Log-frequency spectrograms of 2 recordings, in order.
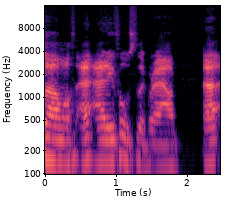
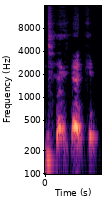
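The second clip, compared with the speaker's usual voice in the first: high short giggle; real giggle at own silliness; 4 dB louder than usual. Real, not acted. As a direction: let a small high titter out.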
